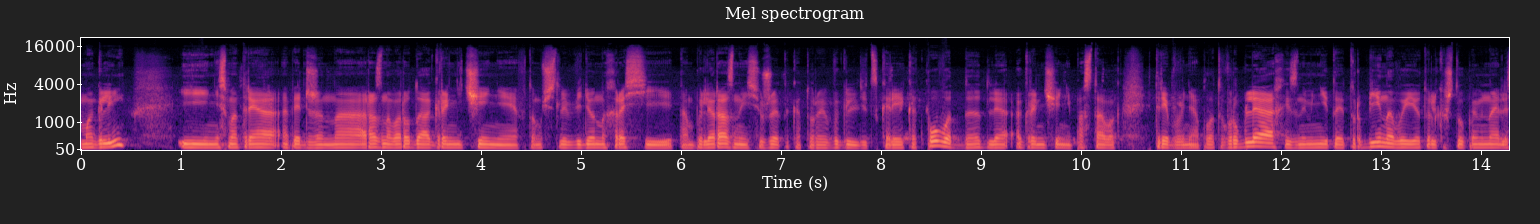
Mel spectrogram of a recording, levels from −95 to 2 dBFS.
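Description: Echo leak appears in this speech seven times. Brief faint scraps come at 0.43, 0.91, 3.78 and 5.92 s. Longer, clearer stretches run from 1.57 to 1.91 s, 6.99 to 8.59 s and 9.82 to 11.46 s. The copy trails the speech by 211 ms at first, then 194, 169 and 152 ms. It ranges from barely audible to roughly 15 dB below the speech. A loudspeaker's echo canceller likely let the far side's pickup through.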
